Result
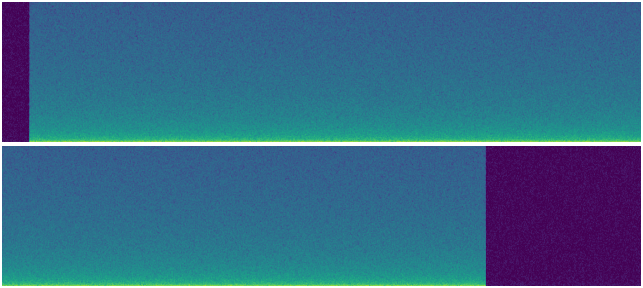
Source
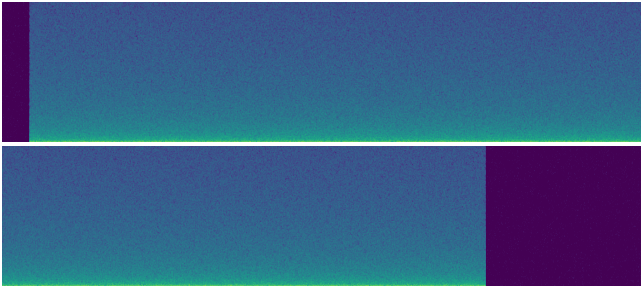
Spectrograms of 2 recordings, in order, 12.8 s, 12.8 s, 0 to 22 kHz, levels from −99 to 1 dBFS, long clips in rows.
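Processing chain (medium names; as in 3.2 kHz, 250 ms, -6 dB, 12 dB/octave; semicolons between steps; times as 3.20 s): bass shelf 440 Hz +3 dB; trim +4.5 dB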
